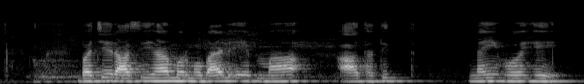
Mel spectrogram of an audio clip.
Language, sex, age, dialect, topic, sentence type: Chhattisgarhi, male, 18-24, Western/Budati/Khatahi, banking, statement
